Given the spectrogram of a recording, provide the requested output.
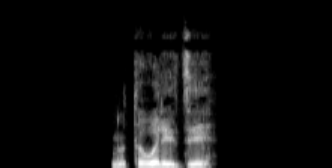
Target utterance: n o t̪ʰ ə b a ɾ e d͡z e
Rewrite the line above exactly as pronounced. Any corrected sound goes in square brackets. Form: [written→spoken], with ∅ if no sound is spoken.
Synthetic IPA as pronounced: n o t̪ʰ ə [b→w] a [ɾ→l] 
